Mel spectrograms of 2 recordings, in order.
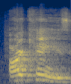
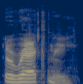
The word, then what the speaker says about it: Arachne: I know um you talked about um um arcanes. Am I Am I pronouncing right? Arcane. No. So, it's Arachnne.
